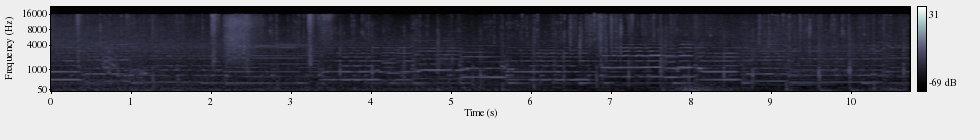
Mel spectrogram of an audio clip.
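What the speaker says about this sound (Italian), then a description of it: "Ma qua piove di brutto." Heavy rain falls in a Fable video game scene, a steady wash of downpour running under layered in-game music with sustained tonal notes throughout.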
